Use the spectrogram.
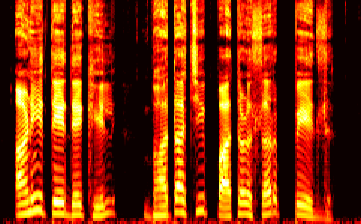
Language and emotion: Marathi, neutral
